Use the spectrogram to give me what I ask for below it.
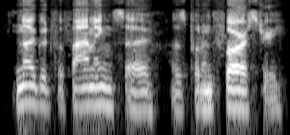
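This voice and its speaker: Speaking with a New Zealand accent, a man keeps a medium pitch and fairly even intonation. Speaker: forestry consultant. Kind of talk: conference talk. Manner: hesitant, many fillers. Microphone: too quiet for the back of the room.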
